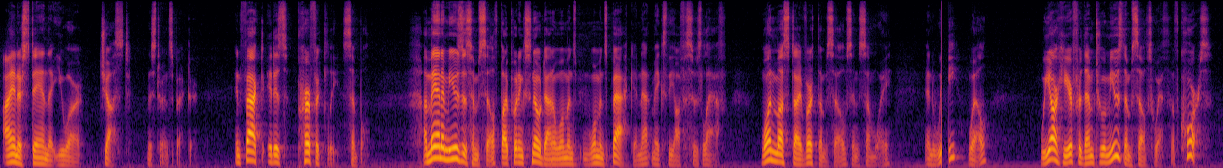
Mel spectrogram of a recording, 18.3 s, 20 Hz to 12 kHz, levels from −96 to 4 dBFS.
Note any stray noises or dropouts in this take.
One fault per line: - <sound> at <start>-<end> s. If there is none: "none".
- dropout at 14.1-14.2 s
